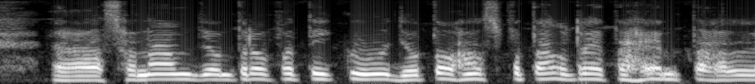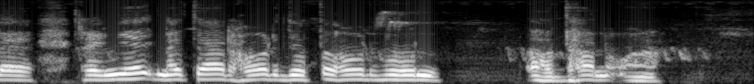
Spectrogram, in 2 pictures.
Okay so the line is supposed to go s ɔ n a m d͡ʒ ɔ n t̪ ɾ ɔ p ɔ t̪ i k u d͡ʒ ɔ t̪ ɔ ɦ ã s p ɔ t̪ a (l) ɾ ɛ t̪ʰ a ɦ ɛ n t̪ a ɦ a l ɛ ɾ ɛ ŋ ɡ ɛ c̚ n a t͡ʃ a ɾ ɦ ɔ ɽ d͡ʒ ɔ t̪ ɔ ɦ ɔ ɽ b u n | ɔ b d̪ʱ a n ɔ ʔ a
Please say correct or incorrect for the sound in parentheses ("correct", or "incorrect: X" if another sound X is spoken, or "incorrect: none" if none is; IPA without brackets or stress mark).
correct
